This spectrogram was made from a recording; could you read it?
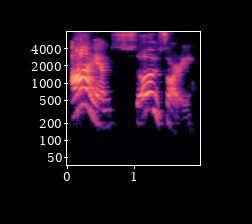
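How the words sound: The word I carries the main stress. It is the speaker personally who is sorry. "Who's sorry? Him? Her? Us? I am. Me"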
